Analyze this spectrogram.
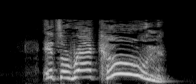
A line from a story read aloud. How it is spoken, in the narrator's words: Ben shouts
